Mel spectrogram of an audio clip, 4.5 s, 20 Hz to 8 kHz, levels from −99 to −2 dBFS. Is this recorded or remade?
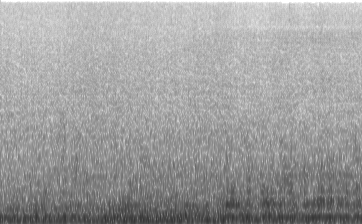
remade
